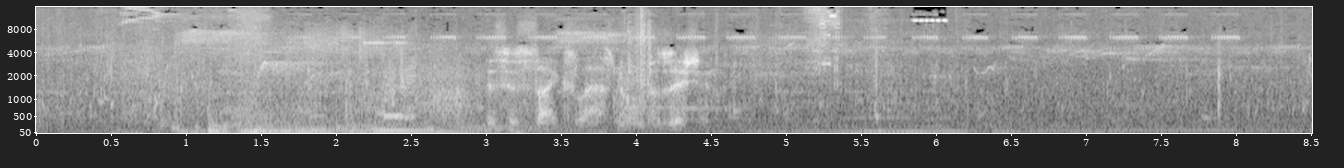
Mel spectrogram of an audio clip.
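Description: Water sloshes and splashes.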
